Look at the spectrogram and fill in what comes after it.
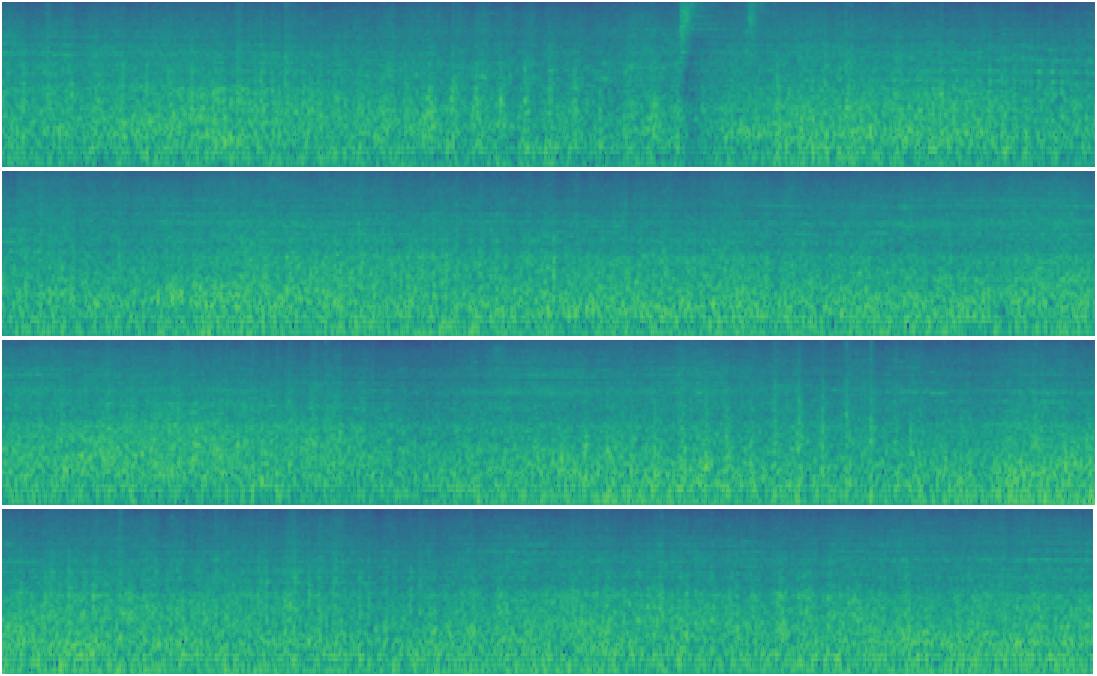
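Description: Freight train's tank cars and covered hopper cars rolling past at speed: a steady, loud rumble of steel wheels on rail with clickety-clack over the rail joints.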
